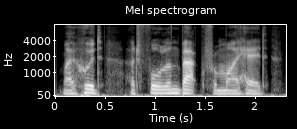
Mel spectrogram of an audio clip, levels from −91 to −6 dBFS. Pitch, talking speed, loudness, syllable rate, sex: 130 Hz, 210 wpm, -19 LUFS, 5.1 syllables/s, male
